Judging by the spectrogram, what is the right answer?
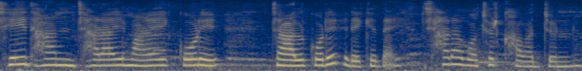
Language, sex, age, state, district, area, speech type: Bengali, female, 18-30, West Bengal, Birbhum, urban, spontaneous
